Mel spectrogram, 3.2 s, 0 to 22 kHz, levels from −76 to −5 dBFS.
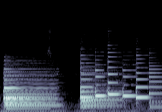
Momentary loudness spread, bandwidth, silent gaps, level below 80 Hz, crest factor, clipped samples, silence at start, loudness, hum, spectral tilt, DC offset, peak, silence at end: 16 LU; 5.2 kHz; none; -54 dBFS; 18 dB; under 0.1%; 0.05 s; -23 LUFS; none; -9.5 dB/octave; under 0.1%; -4 dBFS; 0 s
